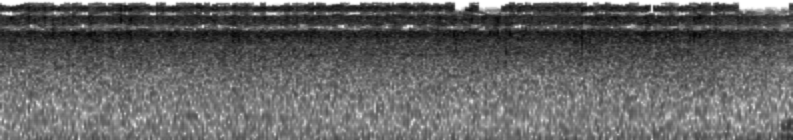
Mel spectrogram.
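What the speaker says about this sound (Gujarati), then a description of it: "વરસાદ જો" Heavy rain pours steadily onto a flooded road, a dense, even hiss at close range with no pauses and no voices.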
